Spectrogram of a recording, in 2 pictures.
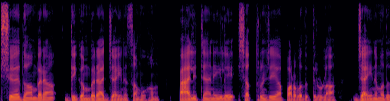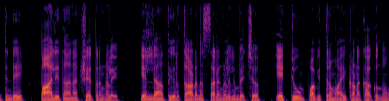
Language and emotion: Malayalam, neutral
